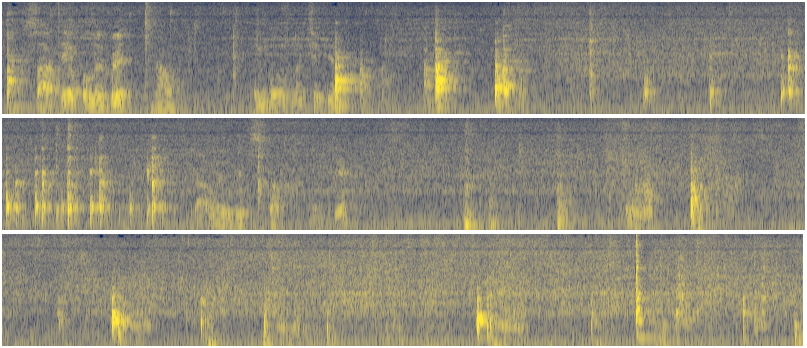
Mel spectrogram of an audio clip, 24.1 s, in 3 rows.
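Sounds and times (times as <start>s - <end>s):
chicken and onion sizzling in pan: 0.0s - 24.0s
wooden spoon knocking pan: 16.6s - 24.0s.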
